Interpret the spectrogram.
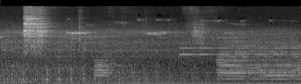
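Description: Amtrak passenger train passing: the wheels rumble on the rails as the last car goes by, with a short hissing clatter about half a second in. The locomotive's multi-note air horn sounds briefly about two seconds in, then blows steadily from just after four seconds on.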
